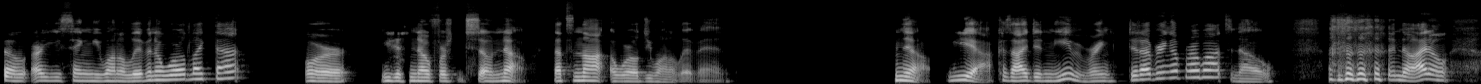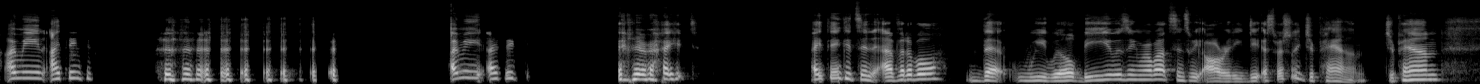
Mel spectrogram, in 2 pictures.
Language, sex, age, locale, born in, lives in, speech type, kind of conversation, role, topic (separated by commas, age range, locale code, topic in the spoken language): English, female, 60-64, en-US, United States, United States, conversation, podcast, host, What inspires your vision for a better future?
